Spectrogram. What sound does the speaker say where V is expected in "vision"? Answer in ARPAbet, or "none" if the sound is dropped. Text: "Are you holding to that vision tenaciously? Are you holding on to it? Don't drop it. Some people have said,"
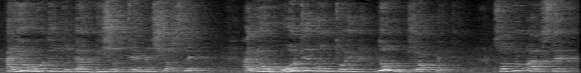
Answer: B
